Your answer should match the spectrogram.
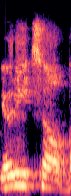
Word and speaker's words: Iorizzo: Iorizzo, but it's okay.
